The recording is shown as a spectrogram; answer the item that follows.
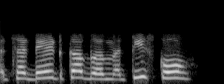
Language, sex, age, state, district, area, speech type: Hindi, female, 30-45, Uttar Pradesh, Sonbhadra, rural, conversation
